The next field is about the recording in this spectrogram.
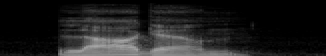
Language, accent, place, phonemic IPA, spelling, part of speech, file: German, Germany, Berlin, /ˈlaːɡɐn/, lagern, verb, De-lagern.ogg
- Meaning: 1. to leave something somewhere, to store, to deposit 2. to sit or lay down and rest 3. to be stored (in some location)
